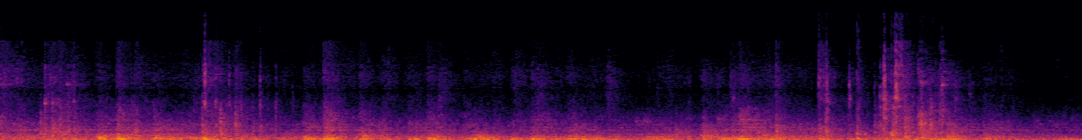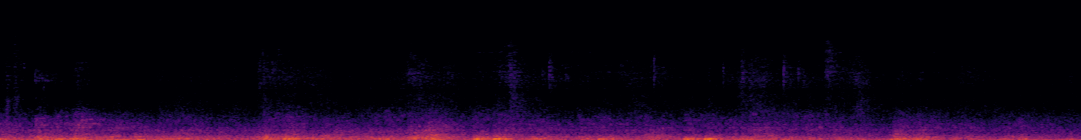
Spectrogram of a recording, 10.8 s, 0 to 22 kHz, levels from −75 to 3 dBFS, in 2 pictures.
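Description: The clip is a recording of sounds, and nothing is technically wrong with it.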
